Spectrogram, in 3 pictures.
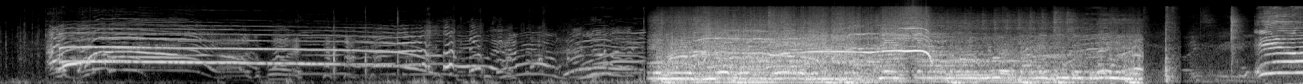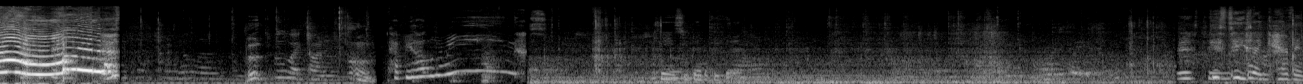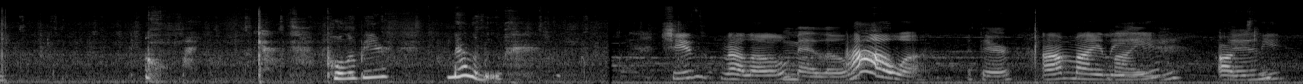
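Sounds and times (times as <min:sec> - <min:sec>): people shrieking: 0:00.5 - 0:04.6, 0:05.7 - 0:11.4, 0:12.6 - 0:14.3.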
